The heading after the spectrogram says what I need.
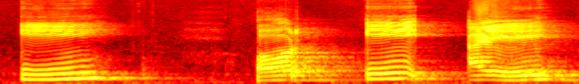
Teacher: ई और ए ऐ स्वर जो हमारे हैं वो हमारे जीभ के अगले हिस्से से उच्चारित होते हैं। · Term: अग्र स्वर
